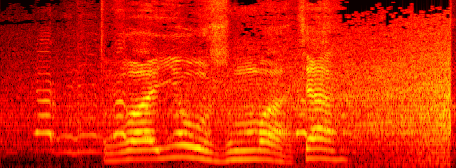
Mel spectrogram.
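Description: A man shouts loudly up close.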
